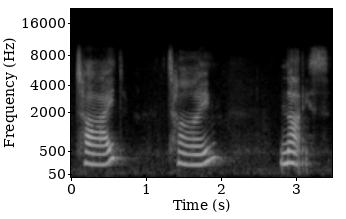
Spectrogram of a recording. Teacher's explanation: I. We start with a, that is a vowel that is very open and the tongue is front, and is finished with e, that is close mid, and the tongue is front.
